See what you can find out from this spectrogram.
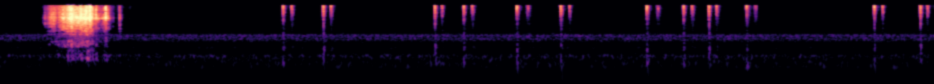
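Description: Soft, sparse clicks of typing on a computer keyboard, keys pressed one at a time at an irregular pace, after a brief rustling thump at the start.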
